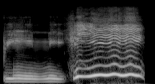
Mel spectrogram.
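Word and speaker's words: Bean Nighe: You got to go like Bean Nihi. It's kind of like if you look at the Gaelic spelling of like any name, it doesn't sound like it is pronounced.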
